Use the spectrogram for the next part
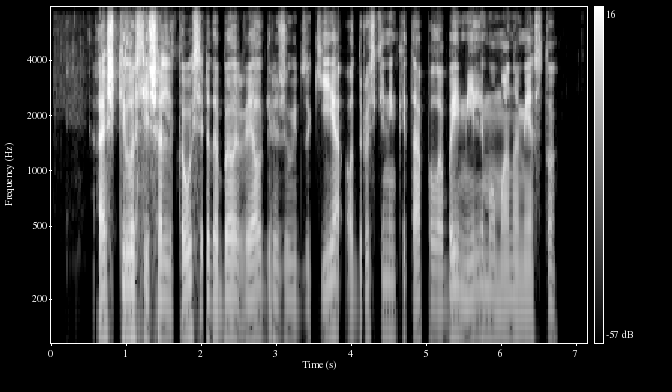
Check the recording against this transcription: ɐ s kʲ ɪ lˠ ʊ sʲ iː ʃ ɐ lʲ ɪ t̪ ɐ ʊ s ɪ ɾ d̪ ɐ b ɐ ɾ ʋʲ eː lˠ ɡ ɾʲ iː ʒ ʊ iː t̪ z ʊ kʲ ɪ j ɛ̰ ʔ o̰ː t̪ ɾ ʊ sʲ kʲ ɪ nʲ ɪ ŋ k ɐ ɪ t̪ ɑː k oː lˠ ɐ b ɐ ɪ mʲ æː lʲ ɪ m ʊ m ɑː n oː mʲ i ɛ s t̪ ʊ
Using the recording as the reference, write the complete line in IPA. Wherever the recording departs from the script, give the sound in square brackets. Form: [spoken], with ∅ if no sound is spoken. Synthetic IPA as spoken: ɐ [ʃ] kʲ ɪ lˠ ʊ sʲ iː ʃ ɐ lʲ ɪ t̪ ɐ ʊ s ɪ ɾ d̪ ɐ b ɐ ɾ ʋʲ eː lˠ ɡ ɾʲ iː ʒ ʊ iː [d̪] z ʊ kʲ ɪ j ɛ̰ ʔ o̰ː [d̪] ɾ ʊ sʲ kʲ ɪ nʲ ɪ ŋ k ɐ ɪ t̪ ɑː [p] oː lˠ ɐ b ɐ ɪ mʲ [iː] lʲ ɪ m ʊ m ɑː n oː mʲ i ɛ s t̪ ʊ

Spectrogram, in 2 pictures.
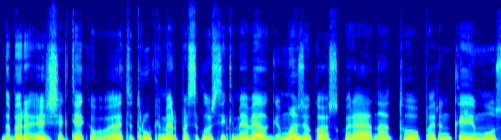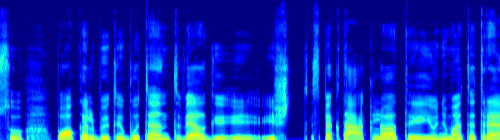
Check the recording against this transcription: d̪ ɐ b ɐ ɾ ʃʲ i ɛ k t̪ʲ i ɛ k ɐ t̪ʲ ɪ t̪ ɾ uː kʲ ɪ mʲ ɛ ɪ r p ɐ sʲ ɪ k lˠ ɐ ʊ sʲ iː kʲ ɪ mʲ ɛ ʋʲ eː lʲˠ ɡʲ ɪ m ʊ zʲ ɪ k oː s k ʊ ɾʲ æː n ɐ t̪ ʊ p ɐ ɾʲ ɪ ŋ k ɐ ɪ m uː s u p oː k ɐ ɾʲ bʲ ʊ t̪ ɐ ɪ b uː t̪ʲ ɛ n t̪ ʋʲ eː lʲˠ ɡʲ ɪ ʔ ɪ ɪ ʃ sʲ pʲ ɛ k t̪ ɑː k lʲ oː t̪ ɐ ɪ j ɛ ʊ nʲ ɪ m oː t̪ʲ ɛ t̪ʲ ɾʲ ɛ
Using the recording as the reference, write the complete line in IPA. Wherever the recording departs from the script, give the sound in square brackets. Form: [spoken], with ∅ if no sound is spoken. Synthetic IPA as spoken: d̪ ɐ b ɐ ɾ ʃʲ i ɛ k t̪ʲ i ɛ k ɐ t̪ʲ ɪ t̪ ɾ uː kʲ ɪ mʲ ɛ ɪ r p ɐ sʲ ɪ k lˠ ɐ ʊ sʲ iː kʲ ɪ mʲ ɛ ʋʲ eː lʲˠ ɡʲ ɪ m ʊ zʲ ɪ k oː s k ʊ ɾʲ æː n ɐ t̪ ʊ p ɐ ɾʲ ɪ ŋ k ɐ ɪ m uː s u p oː k ɐ [lʲ] bʲ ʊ t̪ ɐ ɪ b uː t̪ʲ ɛ n t̪ ʋʲ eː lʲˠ ɡʲ ɪ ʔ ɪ ɪ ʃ sʲ pʲ ɛ k t̪ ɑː k lʲ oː t̪ ɐ ɪ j ɛ ʊ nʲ ɪ m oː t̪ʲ ɛ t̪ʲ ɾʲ ɛ

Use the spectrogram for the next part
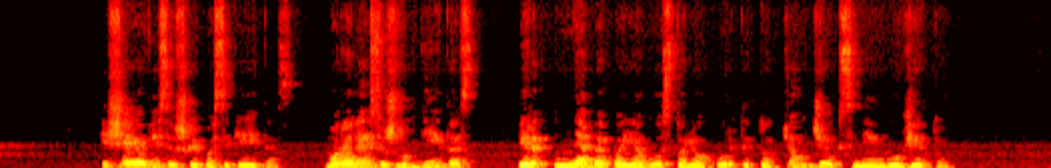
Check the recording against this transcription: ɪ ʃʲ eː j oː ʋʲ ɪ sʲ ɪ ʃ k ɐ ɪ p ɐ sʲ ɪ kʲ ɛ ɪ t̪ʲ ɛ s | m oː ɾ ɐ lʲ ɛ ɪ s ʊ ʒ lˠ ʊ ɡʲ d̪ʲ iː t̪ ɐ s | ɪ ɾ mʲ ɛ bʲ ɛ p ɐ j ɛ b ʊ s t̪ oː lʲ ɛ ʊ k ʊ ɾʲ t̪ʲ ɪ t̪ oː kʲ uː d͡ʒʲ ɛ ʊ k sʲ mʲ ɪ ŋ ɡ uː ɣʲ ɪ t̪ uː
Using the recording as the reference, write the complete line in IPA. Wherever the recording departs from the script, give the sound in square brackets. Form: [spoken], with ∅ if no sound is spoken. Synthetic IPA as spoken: ɪ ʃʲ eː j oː ʋʲ ɪ sʲ ɪ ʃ k ɐ ɪ p ɐ sʲ ɪ kʲ ɛ ɪ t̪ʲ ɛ s | m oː ɾ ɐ lʲ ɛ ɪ s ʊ ʒ lˠ ʊ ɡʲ d̪ʲ iː t̪ ɐ s | ɪ ɾ [nʲ] ɛ bʲ ɛ p ɐ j ɛ [ɡ] ʊ s t̪ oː lʲ ɛ ʊ k ʊ ɾʲ t̪ʲ ɪ t̪ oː kʲ uː d͡ʒʲ ɛ ʊ k sʲ mʲ ɪ ŋ ɡ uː ɣʲ ɪ t̪ uː

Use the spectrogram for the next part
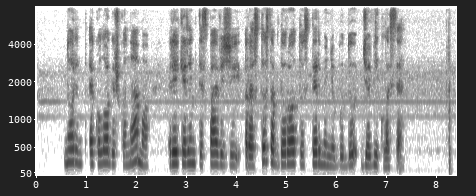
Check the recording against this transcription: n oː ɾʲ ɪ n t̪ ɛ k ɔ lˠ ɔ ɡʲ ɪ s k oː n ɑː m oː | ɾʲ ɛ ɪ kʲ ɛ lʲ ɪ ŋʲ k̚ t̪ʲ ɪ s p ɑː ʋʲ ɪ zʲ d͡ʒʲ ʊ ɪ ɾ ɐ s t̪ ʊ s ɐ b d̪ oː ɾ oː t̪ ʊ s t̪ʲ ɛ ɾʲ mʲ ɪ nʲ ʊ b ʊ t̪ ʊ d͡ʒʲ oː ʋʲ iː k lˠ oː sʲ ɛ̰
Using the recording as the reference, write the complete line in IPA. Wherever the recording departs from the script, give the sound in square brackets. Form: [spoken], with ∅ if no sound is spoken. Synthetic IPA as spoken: n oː ɾʲ ɪ n t̪ ɛ k ɔ lˠ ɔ ɡʲ ɪ [ʃ] k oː n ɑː m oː | ɾʲ ɛ ɪ kʲ ɛ [ɾʲ] ɪ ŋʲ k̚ t̪ʲ ɪ s p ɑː ʋʲ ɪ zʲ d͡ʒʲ ʊ ɪ ɾ ɐ s t̪ ʊ s ɐ b d̪ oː ɾ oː t̪ ʊ s t̪ʲ ɛ ɾʲ mʲ ɪ nʲ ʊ b ʊ [d̪] ʊ d͡ʒʲ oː ʋʲ iː k lˠ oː sʲ ɛ̰

